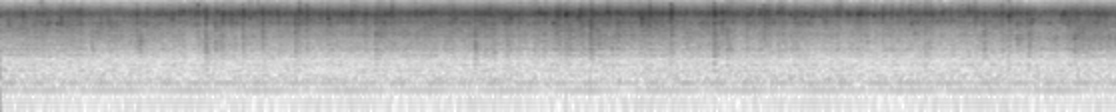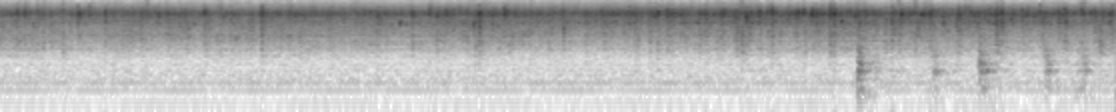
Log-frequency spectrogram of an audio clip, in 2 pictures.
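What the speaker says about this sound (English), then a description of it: "while our chorizo cooks and our chiles" Chorizo and chiles frying in a covered pan, giving a loud, steady, close sizzle that continues throughout, with a few knocks near the end.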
